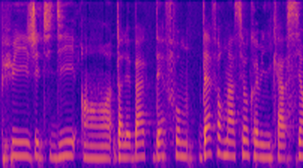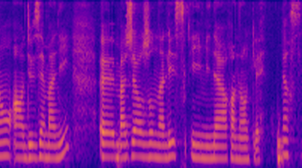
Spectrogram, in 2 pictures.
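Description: This woman's voice sits fairly low and shows little pitch movement. She keeps a moderate pace.

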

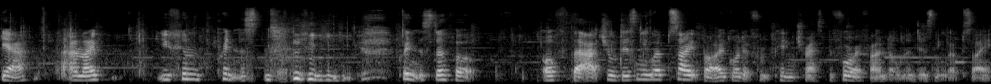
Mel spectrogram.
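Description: Faint music plays in the background. The pace is moderate. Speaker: parent vlogger. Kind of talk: casual vlog chat. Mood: playful, laughing. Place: home room. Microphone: phone near.

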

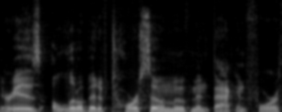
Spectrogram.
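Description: Here a man talks at a fairly slow pace. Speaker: toy reviewer. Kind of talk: product review commentary.

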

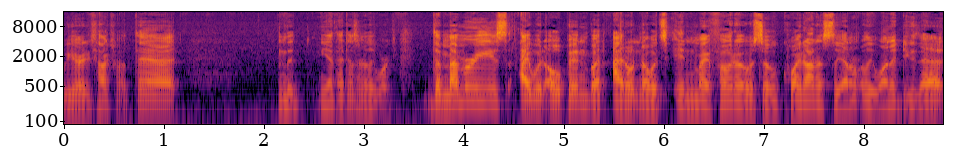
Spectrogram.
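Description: At a fairly quick pace, a man talks in a normal speaking voice, his medium pitch carried by lively intonation. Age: 20s. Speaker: YouTuber. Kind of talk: tech review. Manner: casual.

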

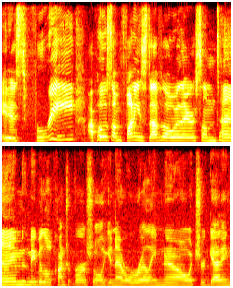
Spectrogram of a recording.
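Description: A woman with an animated tone, ordinary pitch variation and a fairly quick pace, over light background noise. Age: 20s. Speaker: gaming YouTuber and streamer. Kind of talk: casual Q&A video. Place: home room.

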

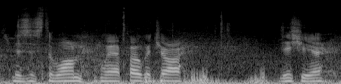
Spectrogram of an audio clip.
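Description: A man talks at a fairly slow pace in a monotone, flat intonation, with a dry sound with no echo and noticeable background noise. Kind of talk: casual vlog chat. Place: open country. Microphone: phone near.

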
